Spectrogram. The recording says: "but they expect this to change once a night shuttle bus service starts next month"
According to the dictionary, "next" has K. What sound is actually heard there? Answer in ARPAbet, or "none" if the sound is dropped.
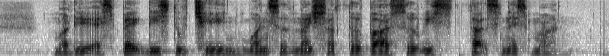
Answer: none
